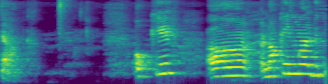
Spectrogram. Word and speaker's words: Tag: see the day like in german we pronounce day as tank okay uh knock involved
